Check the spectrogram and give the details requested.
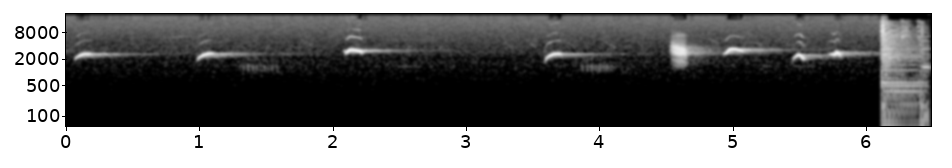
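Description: White-bellied drongo giving clear, ringing whistles that snap upward and then hold level, about one a second, ending in a brief burst of noise.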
